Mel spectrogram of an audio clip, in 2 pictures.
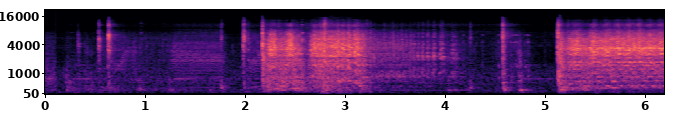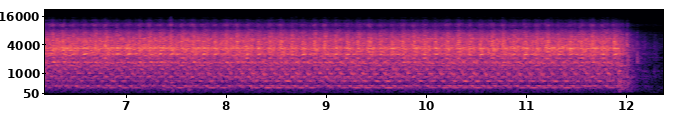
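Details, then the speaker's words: Fuel-injected Ford F250 that sat several years: some knocking, then seven seconds of cranking at about three turns a second, no start. It has fuel, smells of old fuel, and did fire; something is suspected to be disconnected. "Well, let's move the timing a little bit. I know it's getting fuel. It did fire. I still feel like they disconnected something that I can't figure out."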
